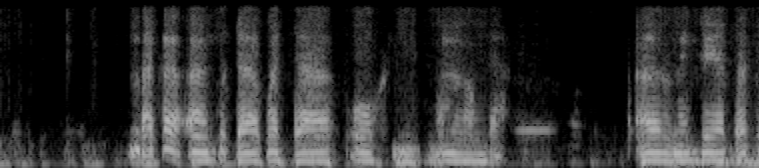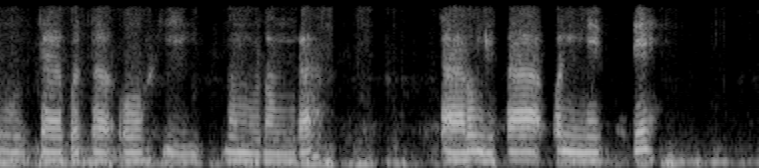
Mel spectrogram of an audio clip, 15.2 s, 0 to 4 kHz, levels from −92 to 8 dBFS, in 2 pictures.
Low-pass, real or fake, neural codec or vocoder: 3.6 kHz; fake; codec, 44.1 kHz, 7.8 kbps, DAC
